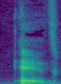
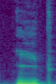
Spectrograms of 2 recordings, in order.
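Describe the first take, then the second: First: "et" con e abierta y corta. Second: "eat" con i cerrada y larga. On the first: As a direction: di "et", la i hecha e. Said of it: "pero se dice et". ("et" más grave, con e española) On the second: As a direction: di "eat" como "iit". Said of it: "si decimos eat". ("eat" con una i clara) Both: Shown as a demonstration.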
